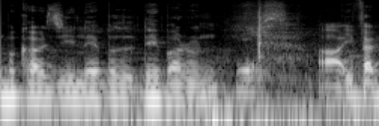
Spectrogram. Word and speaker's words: Debarun: We have Debarun Mukherjee, label Debarun. Yes. If I'm pronouncing it correctly.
